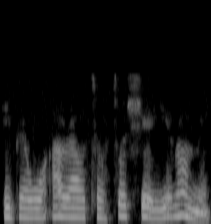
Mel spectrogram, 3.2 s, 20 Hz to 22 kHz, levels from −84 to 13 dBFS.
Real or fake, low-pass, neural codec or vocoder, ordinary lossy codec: real; 5.4 kHz; none; none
